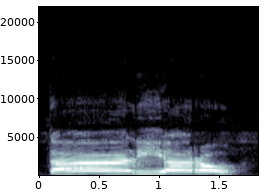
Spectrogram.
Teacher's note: idgham bila guna karena ada fathah tain bertemu dengan huruf lam, cara membacanya masuk dengan tidak mendengung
